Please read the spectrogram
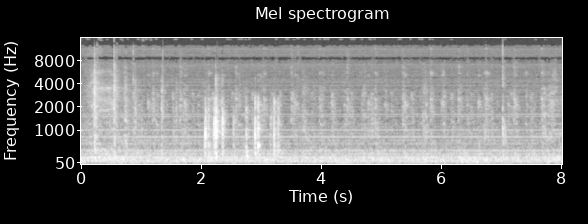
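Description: Near silence with a few faint light clicks: metal multimeter probe tips tapping and slipping on the small armature's commutator while a resistance reading is taken. A small cluster of clicks comes about two to three seconds in, and one more near the end.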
